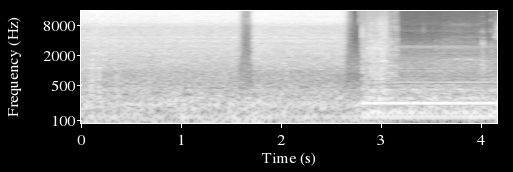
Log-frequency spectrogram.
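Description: Central Pneumatic airbrush spraying with a loud, steady hiss in two bursts. The first is about two seconds long; after a brief break comes a second of about a second that cuts off suddenly. The spraying is part of cleaning out the airbrush after spraying graphite conductive fluid.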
